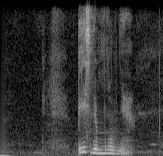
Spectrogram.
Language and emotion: Russian, neutral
